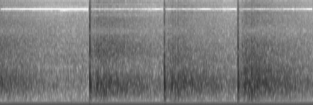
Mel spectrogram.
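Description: Hand claps keeping a steady pulse, three claps about half a second apart, laying down the basic beat of a rhythm demonstration.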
